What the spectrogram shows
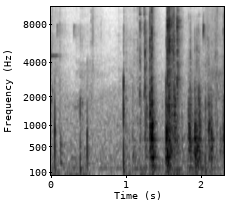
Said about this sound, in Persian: در زدنش را میشناسم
